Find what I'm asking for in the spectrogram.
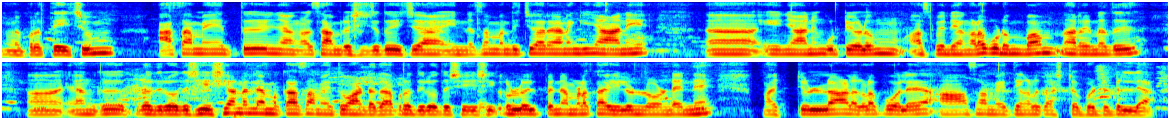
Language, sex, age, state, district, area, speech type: Malayalam, female, 45-60, Kerala, Malappuram, rural, spontaneous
